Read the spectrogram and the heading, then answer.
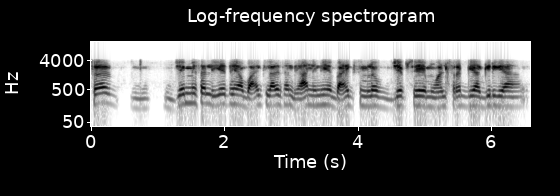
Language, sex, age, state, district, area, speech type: Hindi, male, 30-45, Uttar Pradesh, Mirzapur, rural, conversation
